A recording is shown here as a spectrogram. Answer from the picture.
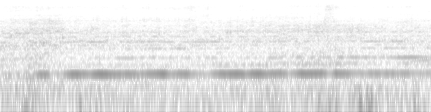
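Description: A horn sounding one long, steady note over faint outdoor background noise.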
